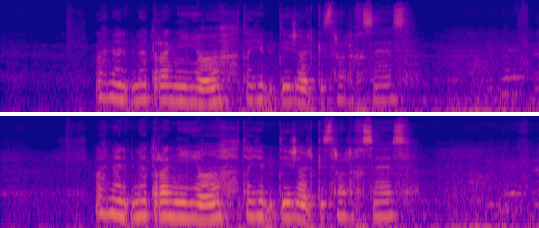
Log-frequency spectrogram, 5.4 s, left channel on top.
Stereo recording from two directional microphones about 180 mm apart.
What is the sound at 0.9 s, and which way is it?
Speech, 20° right (ahead or behind).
